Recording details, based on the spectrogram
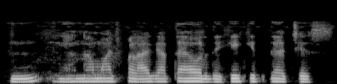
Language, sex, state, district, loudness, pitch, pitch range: Hindi, male, Chhattisgarh, Korba, -21 LUFS, 135 Hz, 130-140 Hz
